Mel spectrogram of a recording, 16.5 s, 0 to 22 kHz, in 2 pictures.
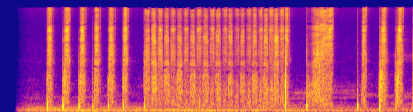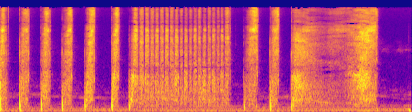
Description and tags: wacom pen 001
digital drawing using wacom pen
arts, draw, drawing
